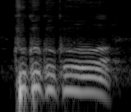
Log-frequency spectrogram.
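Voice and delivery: cooing like a pigeon.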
